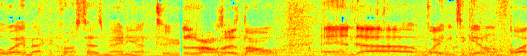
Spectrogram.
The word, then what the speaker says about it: Launceston: We're going to Launceston, I believe it's pronounced. Launceston.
